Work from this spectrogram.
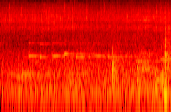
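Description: Green chilies with a pinch of salt sizzle and crackle steadily in a hot pan, a continuous frying hiss with a few sharper pops, no talking.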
